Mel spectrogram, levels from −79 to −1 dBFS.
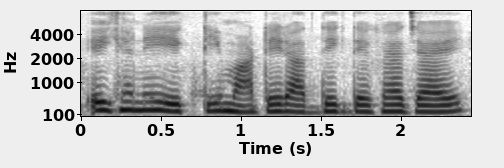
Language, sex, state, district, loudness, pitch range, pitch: Bengali, female, West Bengal, Cooch Behar, -12 LUFS, 185-205 Hz, 195 Hz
